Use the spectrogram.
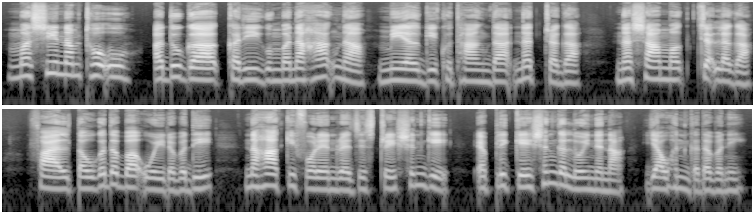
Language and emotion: Manipuri, neutral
